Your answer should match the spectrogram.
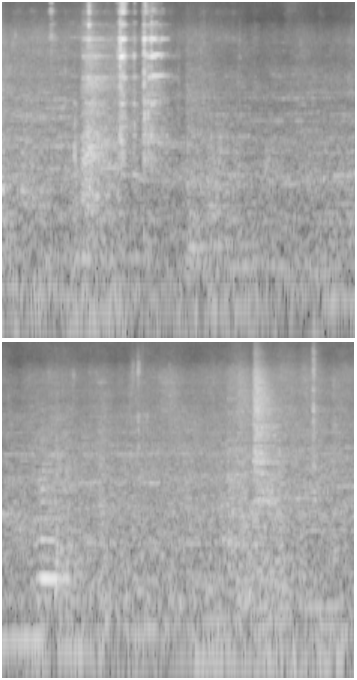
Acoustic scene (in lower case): restaurant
